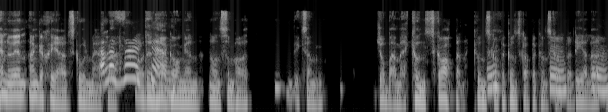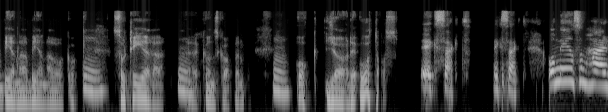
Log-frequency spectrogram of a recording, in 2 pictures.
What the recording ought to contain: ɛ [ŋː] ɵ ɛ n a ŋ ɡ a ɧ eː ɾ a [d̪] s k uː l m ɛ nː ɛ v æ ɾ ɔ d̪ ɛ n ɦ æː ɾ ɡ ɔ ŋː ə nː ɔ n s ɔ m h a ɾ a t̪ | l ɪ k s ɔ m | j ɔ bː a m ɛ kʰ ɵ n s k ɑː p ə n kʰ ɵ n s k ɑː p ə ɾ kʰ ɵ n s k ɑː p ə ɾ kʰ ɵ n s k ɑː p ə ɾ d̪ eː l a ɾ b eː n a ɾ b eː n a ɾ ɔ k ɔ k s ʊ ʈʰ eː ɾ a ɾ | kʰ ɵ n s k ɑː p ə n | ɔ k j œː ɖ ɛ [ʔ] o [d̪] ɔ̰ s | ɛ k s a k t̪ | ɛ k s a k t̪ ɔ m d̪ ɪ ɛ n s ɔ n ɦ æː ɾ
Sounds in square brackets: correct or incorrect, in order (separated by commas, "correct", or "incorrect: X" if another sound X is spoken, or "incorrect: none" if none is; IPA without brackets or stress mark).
incorrect: nː, correct, correct, incorrect: t̪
